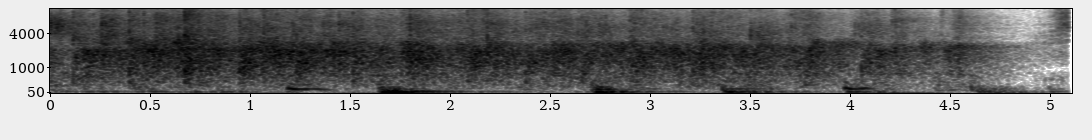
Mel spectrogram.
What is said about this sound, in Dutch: Ook graag applaus voor hem.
